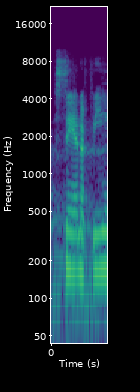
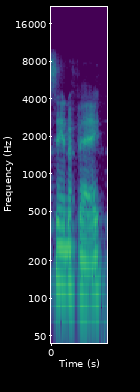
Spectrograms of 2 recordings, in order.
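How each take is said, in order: First: The name is said the local Tennessee way. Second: The name is said the standard outside way. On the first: This is how locals say it. The speaker calls it right. "instead of" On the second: This is not how locals say it. The speaker calls it wrong. "instead of Santa Fe"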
